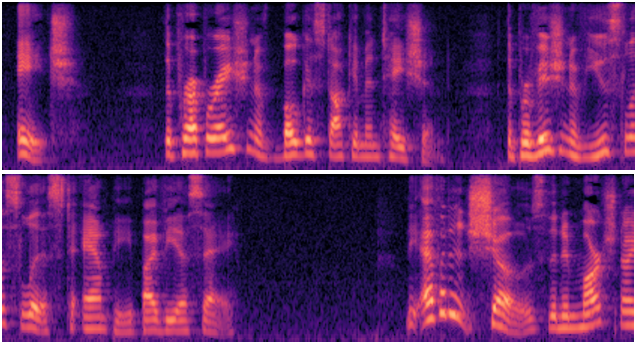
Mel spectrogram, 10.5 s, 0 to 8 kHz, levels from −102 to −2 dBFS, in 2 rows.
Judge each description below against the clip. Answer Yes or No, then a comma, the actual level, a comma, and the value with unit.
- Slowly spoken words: Yes, slow, 125 wpm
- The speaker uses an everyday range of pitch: No, wide, 6.1 semitones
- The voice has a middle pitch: Yes, medium, 180 Hz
